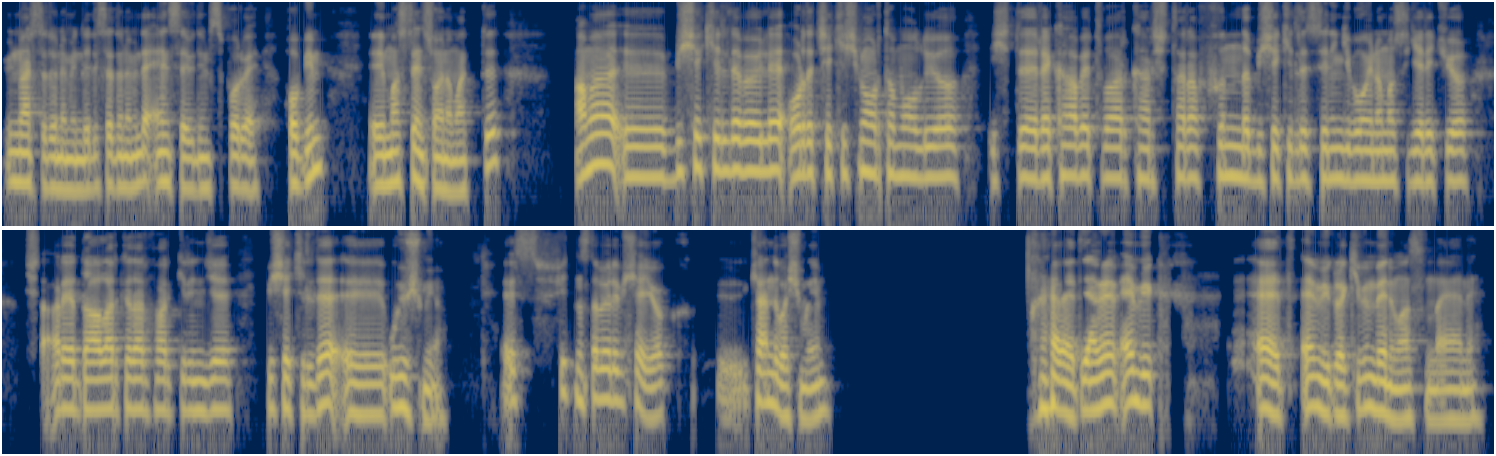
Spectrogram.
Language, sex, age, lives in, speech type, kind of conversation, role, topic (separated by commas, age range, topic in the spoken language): Turkish, male, 25-29, Bulgaria, conversation, podcast, guest, Hangi hobin seni en çok mutlu ediyor, anlatır mısın?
